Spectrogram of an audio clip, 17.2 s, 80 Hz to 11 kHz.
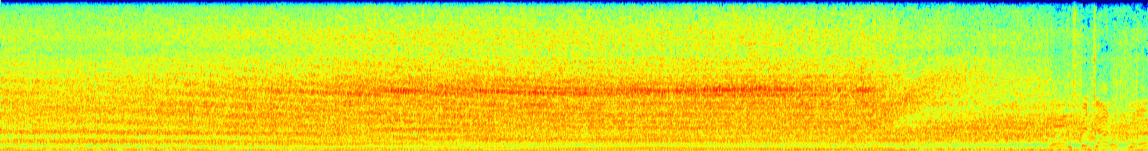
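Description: An Allis-Chalmers D21 tractor roars loud and close at a vintage tractor pull, its heavy engine droning steadily before the pitch shifts near the end, with a voice talking over it.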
